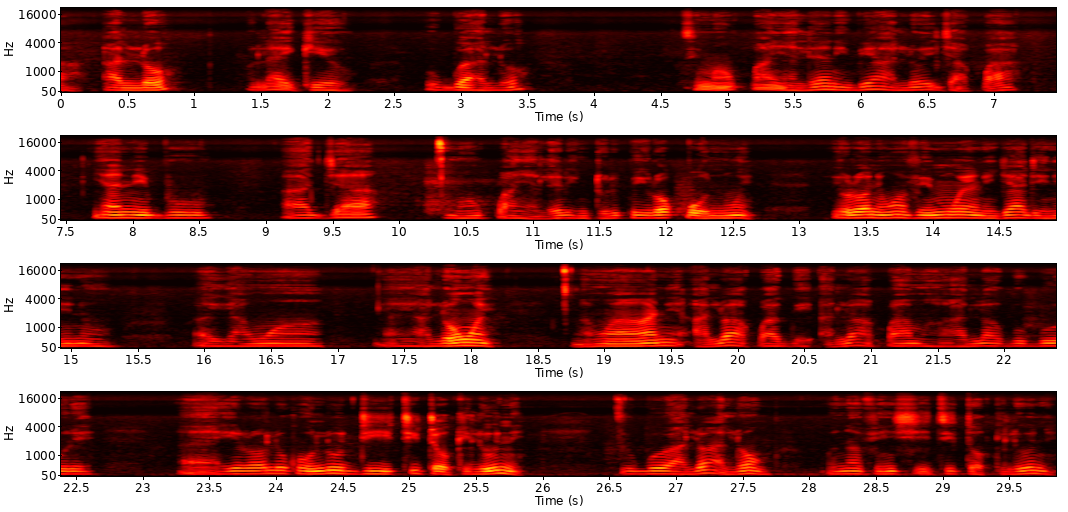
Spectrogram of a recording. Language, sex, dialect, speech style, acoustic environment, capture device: Yoruba, female, Nigeria - Ibadan, happy; focused; relaxed, people talking; traffic; nature, mobile / Linux / Chrome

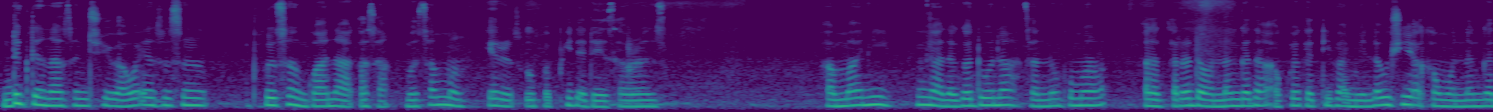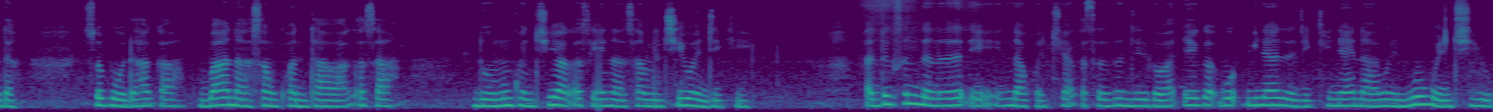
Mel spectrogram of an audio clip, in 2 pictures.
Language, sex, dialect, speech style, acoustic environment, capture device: Hausa, female, Nigeria - Kano, focused, nature, mobile / Linux / Chrome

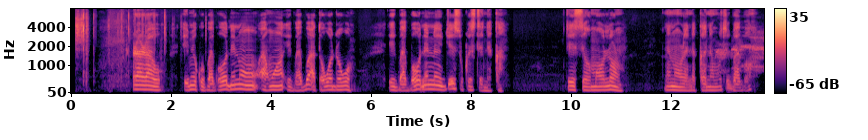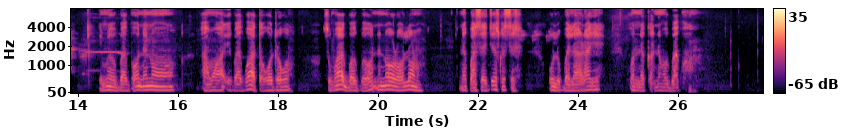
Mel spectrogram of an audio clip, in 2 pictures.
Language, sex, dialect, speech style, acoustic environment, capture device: Yoruba, female, Nigeria - Ibadan, happy, silence, mobile / Linux / Chrome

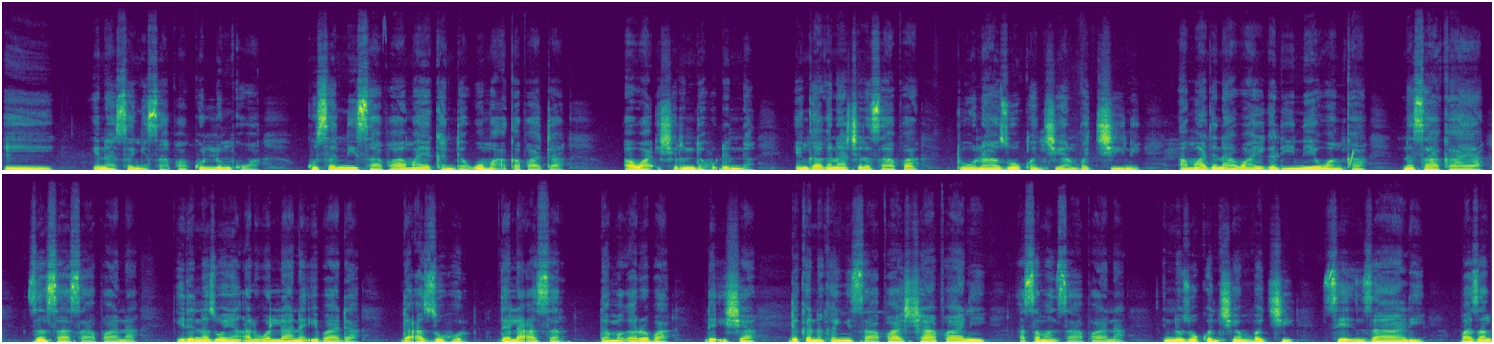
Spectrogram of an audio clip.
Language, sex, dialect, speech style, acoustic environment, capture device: Hausa, female, Nigeria - Kano, relaxed; focused, appliances; silence; nature, mobile / Linux / Chrome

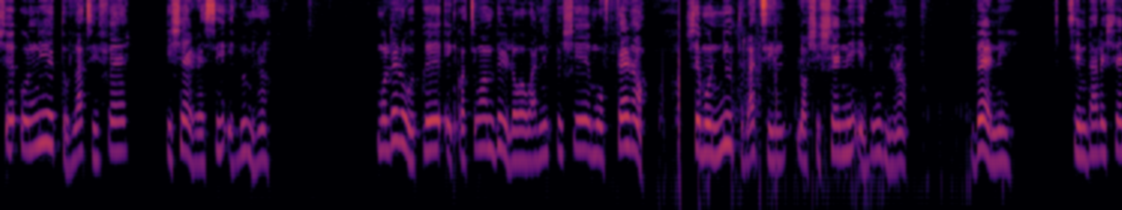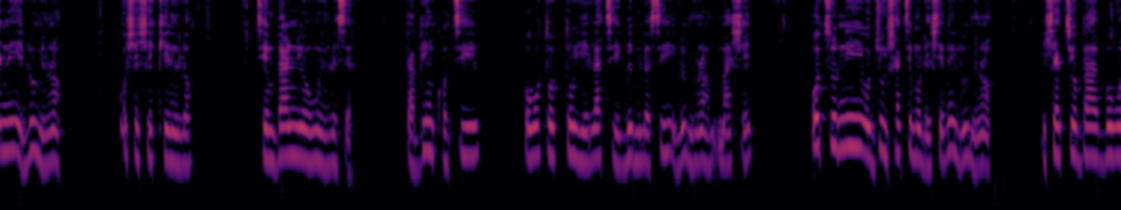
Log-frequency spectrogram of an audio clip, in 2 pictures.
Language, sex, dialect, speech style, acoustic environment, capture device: Yoruba, female, Nigeria - Lagos Yoruba, relaxed; focused, nature, mobile / macOS / Safari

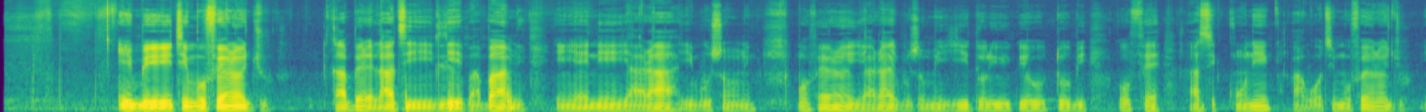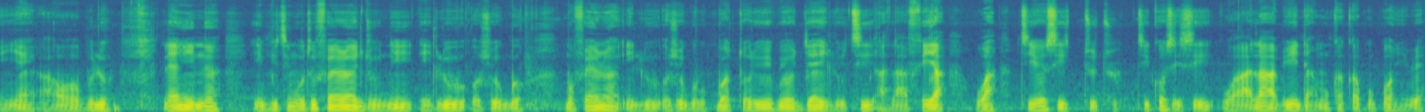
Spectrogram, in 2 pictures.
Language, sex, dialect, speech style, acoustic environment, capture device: Yoruba, male, Nigeria - Nigerian Standard, tired; relaxed, silence, mobile / Linux / Chrome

